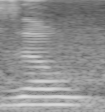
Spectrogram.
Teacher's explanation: वाव साकिन है, वाव साकिन से पहले ज़बर हो रहा है, वाउलीन हो रहा है, लिहाजा वाउलीन को बगैर खींचे बगैर झटके दिए नरमी से मारूफ पढ़ेंगे और वाउलीन को होठों की गुलाई के साथ अदा करके पढ़ेंगे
